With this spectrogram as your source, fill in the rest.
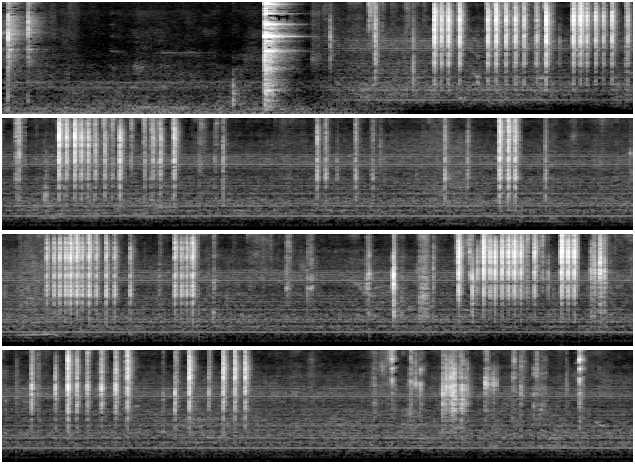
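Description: Knife work on a board while crab curry ingredients are prepared, heard as irregular close clicks and taps in scattered bursts over a steady electrical hum, with no talk.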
